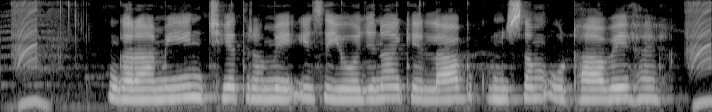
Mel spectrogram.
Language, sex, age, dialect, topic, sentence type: Magahi, female, 25-30, Northeastern/Surjapuri, banking, question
